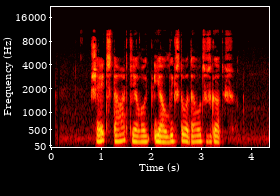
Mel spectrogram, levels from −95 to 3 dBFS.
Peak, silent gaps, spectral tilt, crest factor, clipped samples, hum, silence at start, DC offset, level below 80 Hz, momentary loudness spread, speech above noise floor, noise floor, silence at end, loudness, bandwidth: -14 dBFS; none; -4.5 dB/octave; 18 dB; under 0.1%; none; 0.8 s; under 0.1%; -76 dBFS; 5 LU; 36 dB; -67 dBFS; 0.75 s; -31 LUFS; 11.5 kHz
